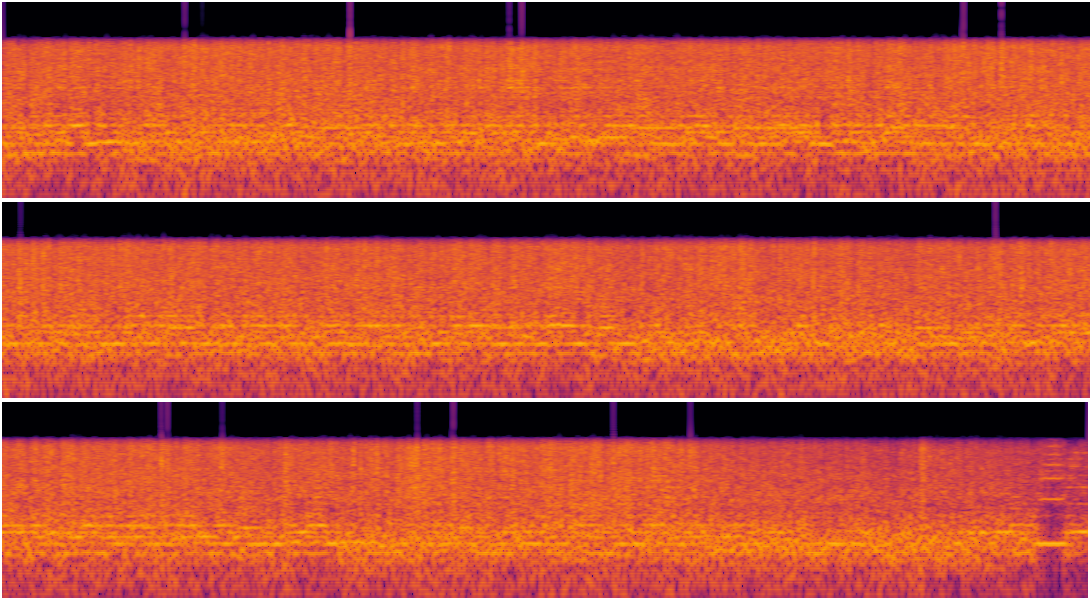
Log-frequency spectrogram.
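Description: Fireworks display heard as a continuous, distorted roar that overloads the microphone, with steady humming tones underneath. It holds at one level throughout and cuts off suddenly at the very end.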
